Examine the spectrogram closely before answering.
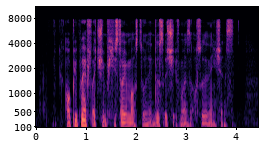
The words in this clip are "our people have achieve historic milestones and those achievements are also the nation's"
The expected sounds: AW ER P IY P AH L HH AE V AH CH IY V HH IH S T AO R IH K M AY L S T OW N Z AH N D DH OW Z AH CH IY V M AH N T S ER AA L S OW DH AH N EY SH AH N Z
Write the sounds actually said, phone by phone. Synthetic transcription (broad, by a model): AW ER P IY P AH L HH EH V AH CH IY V HH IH S T AO R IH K M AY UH S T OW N AH N D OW S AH CH IY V M AH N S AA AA S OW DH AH N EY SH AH N S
